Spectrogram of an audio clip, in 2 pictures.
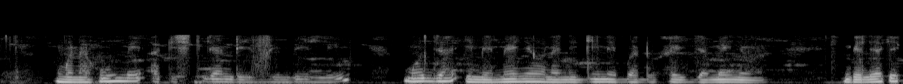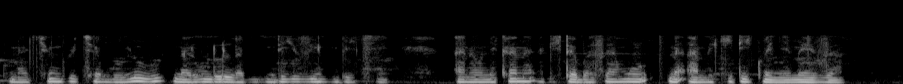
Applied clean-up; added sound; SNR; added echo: none; none; none; none.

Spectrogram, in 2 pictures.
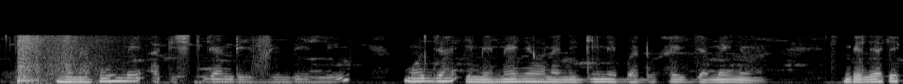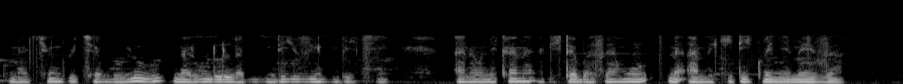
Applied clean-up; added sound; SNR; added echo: none; Shatter; 7 dB; none.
